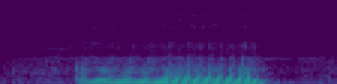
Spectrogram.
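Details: Sleeping dog: one long, deep, vibrating snore on the in-breath, lasting just over a second. Typical snoring.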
